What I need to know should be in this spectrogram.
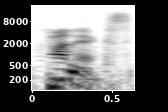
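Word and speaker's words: Eranyx: Ironix. E-R-A-N-Y-X. Ironix.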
